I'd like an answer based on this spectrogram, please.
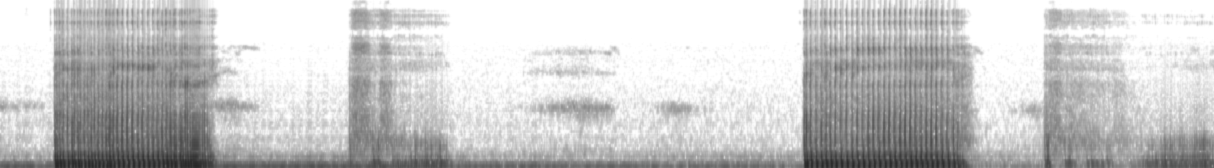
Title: Pneumatic drill at its finest #foryou #shorts #englishbulldog #snoring #viralshorts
